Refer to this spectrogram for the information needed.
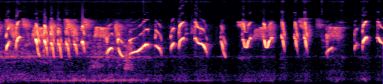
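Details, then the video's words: Master training song of Horsfield's babbler for contest birds. Dense bursts of sharp chirps alternate with clear whistled upslurs and down-curving notes in an irregular chattering flow. A low rumble sits under the first two seconds. "masteran mewah khas pelanduk semak cetak jawara dilapangan lomba"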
